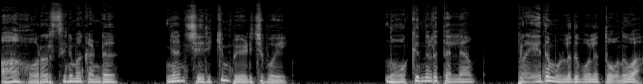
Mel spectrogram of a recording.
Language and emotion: Malayalam, fearful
